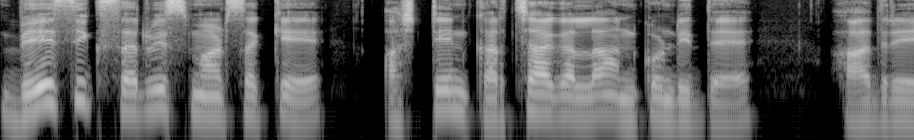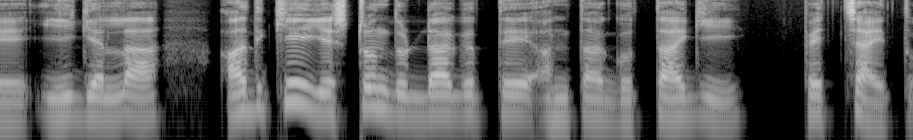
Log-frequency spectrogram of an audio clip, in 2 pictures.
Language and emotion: Kannada, sad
